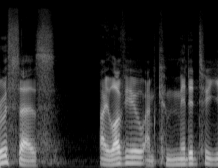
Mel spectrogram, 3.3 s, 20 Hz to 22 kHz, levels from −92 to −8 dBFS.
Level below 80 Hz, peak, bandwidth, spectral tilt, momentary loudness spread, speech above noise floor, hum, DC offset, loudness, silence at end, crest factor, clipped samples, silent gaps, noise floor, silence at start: -76 dBFS; -12 dBFS; 17.5 kHz; -6.5 dB/octave; 11 LU; 46 dB; none; under 0.1%; -31 LUFS; 0 s; 20 dB; under 0.1%; none; -77 dBFS; 0 s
